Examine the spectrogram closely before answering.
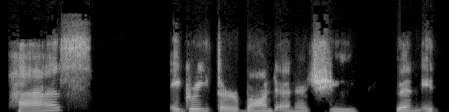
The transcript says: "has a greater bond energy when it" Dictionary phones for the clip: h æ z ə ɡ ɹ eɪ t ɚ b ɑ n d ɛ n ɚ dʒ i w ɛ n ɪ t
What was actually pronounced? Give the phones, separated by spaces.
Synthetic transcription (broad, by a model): h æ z ə ɡ ɹ eɪ t ɚ b ɑ n d ɛ n ɚ dʒ i w ɛ n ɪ t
